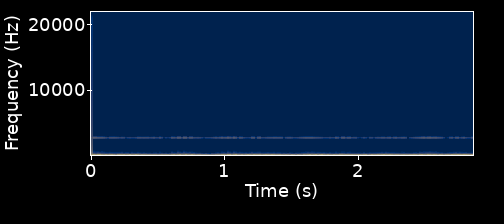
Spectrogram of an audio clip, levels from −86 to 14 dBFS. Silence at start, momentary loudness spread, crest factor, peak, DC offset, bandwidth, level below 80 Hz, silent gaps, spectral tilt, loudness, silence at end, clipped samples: 0 s; 3 LU; 10 dB; -10 dBFS; 4%; 2.9 kHz; -24 dBFS; none; -10 dB/octave; -32 LUFS; 0 s; under 0.1%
